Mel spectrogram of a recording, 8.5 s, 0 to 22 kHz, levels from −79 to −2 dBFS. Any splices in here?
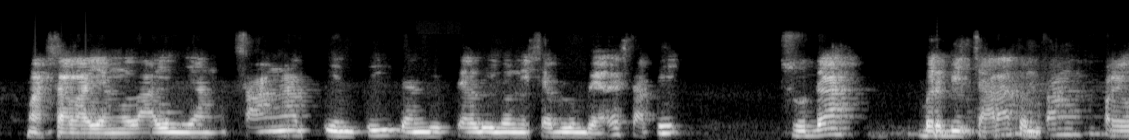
no; 0 cuts

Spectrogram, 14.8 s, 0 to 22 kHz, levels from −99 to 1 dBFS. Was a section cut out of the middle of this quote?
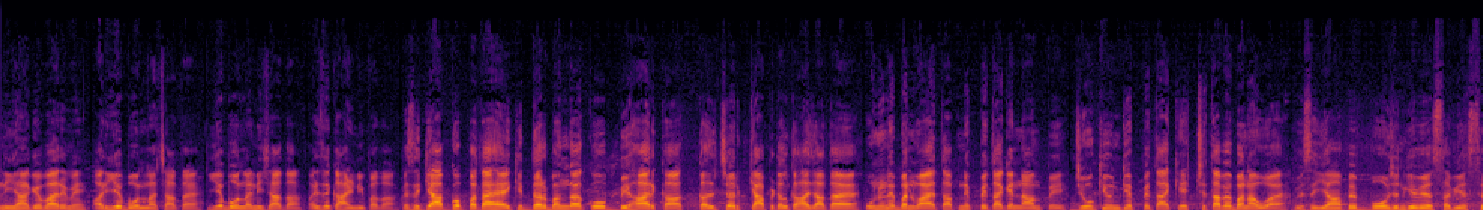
yes; 3 cuts; at 3.9 s, 8.6 s, 12.9 s

